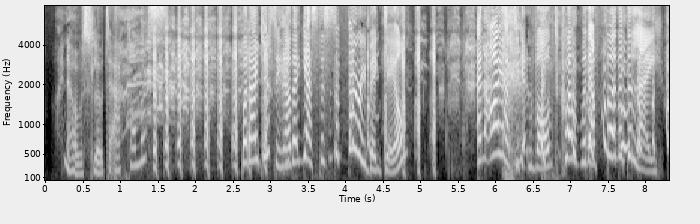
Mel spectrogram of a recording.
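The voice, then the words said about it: Put-on British cockney accent. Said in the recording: “could you give it to us in a British accent? ... No, he's cockney, kind of.”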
